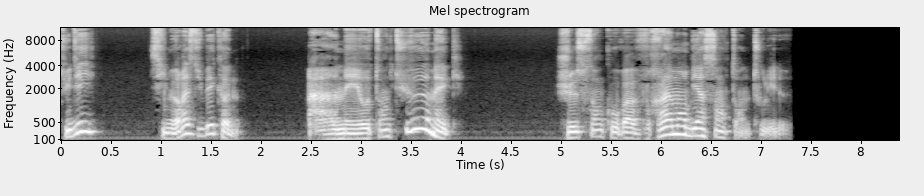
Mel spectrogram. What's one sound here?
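A man speaks slowly, close up.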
